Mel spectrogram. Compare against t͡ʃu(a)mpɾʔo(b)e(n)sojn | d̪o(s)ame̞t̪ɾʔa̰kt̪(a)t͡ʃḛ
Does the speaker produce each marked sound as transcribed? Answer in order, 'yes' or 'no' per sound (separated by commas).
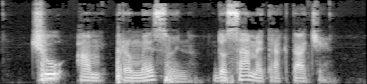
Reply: yes, no, no, yes, yes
